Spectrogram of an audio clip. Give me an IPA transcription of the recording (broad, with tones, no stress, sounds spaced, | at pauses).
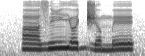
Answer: a˨ z ĩ˧ j ə˨˦ d͡ʒ ə˨ m e˧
